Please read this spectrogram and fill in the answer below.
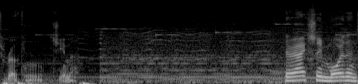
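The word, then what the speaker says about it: Rokkenjima: It's Rokenima. Rokenima. Rokenima or Rockenjima, but I'm assuming it's Rokenima.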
